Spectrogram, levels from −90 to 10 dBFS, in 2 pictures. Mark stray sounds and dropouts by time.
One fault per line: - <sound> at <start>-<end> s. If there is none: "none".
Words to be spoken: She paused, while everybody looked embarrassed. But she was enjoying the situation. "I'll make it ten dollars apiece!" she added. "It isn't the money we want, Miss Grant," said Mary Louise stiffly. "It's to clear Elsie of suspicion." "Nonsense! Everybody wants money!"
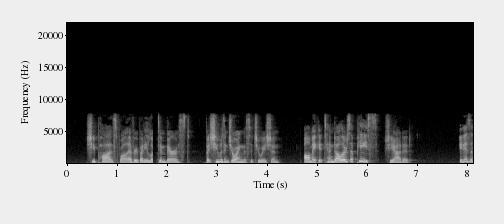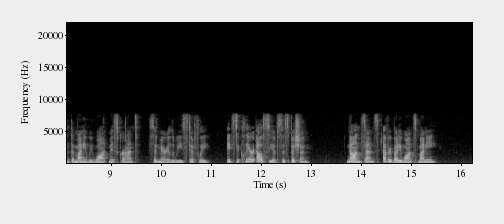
- dropout at 1.7-1.8 s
